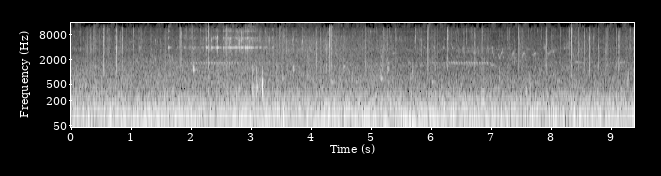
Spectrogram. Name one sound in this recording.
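A small fire crackles softly with sharp pops.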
